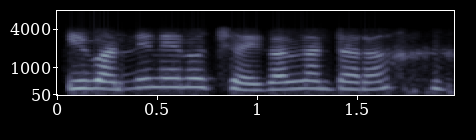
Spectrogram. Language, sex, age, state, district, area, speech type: Telugu, female, 30-45, Andhra Pradesh, Krishna, urban, conversation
